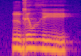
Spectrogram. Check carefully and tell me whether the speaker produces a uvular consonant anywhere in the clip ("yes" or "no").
no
